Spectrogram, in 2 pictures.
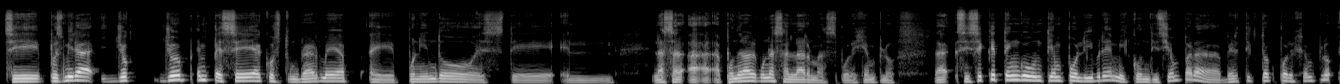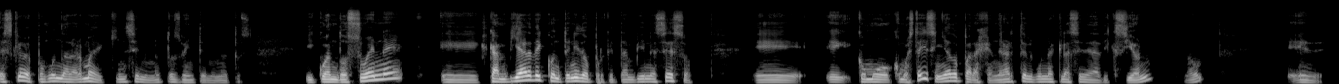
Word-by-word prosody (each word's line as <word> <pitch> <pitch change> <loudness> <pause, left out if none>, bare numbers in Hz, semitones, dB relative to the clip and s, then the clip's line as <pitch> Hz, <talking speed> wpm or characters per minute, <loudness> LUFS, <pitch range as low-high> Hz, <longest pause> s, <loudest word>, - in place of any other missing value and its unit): Sí. 135 0 +5
Pues 155 0 +3
mira, 185 0 +8
yo 140 +7 +2
c 175 - -28 0.3
yo 200 +5 +8
p - - -18
empecé 165 -4 +4
a - - +6
acostumbrarme 140 +1 +1
a 145 - +2
p 145 - -23 0.4
eh, 100 - -8
poniendo, 120 -1 +1
este, 95 -2 -8
el 90 -2 -12 0.3
las - - -2
a - - +3
a - - -1
a - - -4
a - - -12
poner 140 +4 +4
algunas 155 -2 +3
alarmas, 110 -5 -1
por 95 0 -8
ejemplo, 100 -1 -7 0.4
ah, 110 +1 -1
si 130 - -1
sé 185 +9 0
que 225 - +5
tengo 205 -1 +7
un 180 -1 +6
tiempo 175 0 +3
libre, 180 +6 +2
mi 155 -7 +2
condición 120 - -3
para 150 - -1
ver 125 +7 -5
TikTok, 170 +2 -5
por 160 -2 -1
ejemplo, 145 -4 -5
es 125 0 -6
que 185 - -2
me 160 - +1
ponga 125 +1 -7
una 145 -3 +1
alarma 120 +5 -1
de 100 -6 -9
15 120 +2 -9
minutos, 110 +1 -10
20 100 -1 -10
minutos, 90 -1 -16 0.5
y 105 - -7
cuando 115 -1 +1
suene, 225 - +2 0.3
eh 105 -1 -6
eh, - - -13
cambiar 145 +10 +4
de 205 -2 +3
contenido, 145 -3 +2
porque 110 +1 -12
también 110 +5 -5
es 125 +4 -5
eso, 155 -1 -4 0.6
eh, 100 -1 -6 0.2
eh, 115 -2 -7
como 115 -2 -2
como 115 -2 -6
está 105 - -2
diseñado 165 - 0
para 120 -7 -5
generarte 115 +8 -6
alguna 125 -1 -5
clase 120 -1 -8
de 110 - -6
adicción, 100 - -6 0.3
¿no? - - -11 0.8
El 95 -5 -10
125 Hz, 175 wpm, -21 LUFS, 110-160 Hz, 0.8 s, mira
